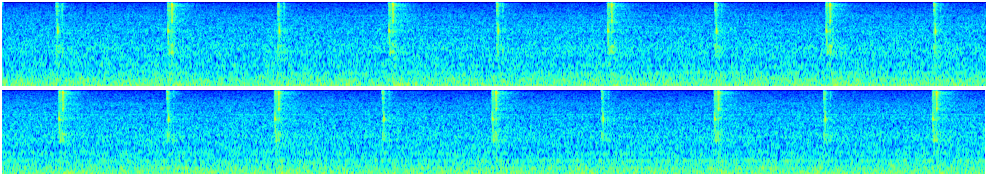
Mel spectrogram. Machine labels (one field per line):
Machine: valve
